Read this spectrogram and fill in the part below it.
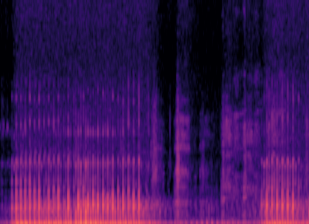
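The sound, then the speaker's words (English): A man imitates a cat's purr with a low, rumbling, vibrating voice in loud bursts, pausing briefly midway before the throaty rolling resumes. “He was like, oh, wow, he does a much better purring, so yes.”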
